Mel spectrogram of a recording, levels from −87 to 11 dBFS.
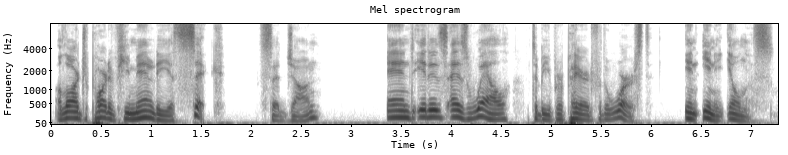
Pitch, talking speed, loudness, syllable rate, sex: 120 Hz, 190 wpm, -20 LUFS, 5.5 syllables/s, male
